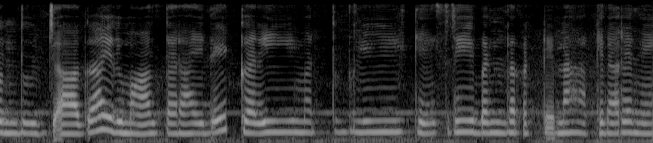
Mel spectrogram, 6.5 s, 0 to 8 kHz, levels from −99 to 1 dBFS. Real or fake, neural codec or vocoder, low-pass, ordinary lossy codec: fake; codec, 44.1 kHz, 3.4 kbps, Pupu-Codec; 7.2 kHz; none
